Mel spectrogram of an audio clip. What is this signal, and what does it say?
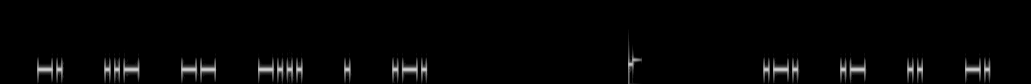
Morse code, heard as a keyed tone, about 25 wpm, spaced as for 14 wpm, 690 Hz. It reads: NUMBER RAIN
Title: 3x Character Spacing - Top 300 Words - 25wpm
